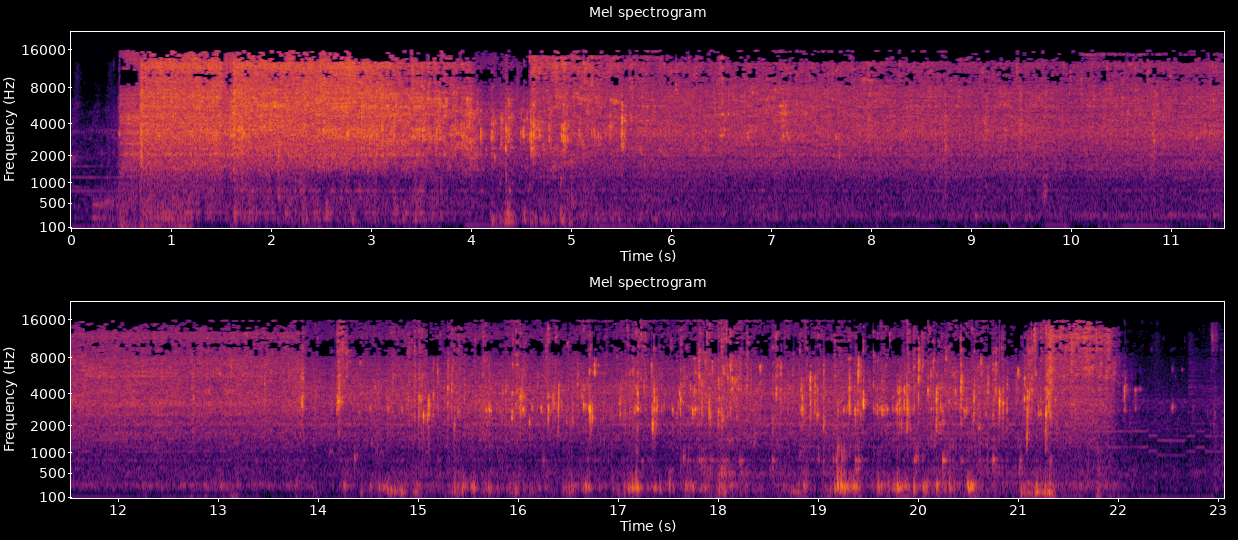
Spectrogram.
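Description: Kitchen faucet running into a stainless steel sink, water splashing on the steel. In the second half the splashing turns uneven and clattery as hands work under the stream. The water cuts off suddenly near the end.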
